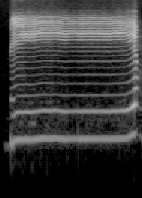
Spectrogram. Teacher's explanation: Mimnya masuk lagi ke hidung.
